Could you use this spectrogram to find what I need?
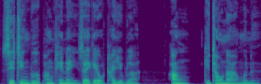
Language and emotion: Bodo, fearful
